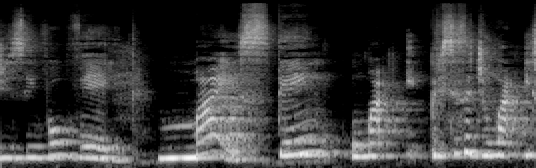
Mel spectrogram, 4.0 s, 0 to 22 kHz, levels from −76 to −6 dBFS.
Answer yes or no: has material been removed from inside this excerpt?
no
